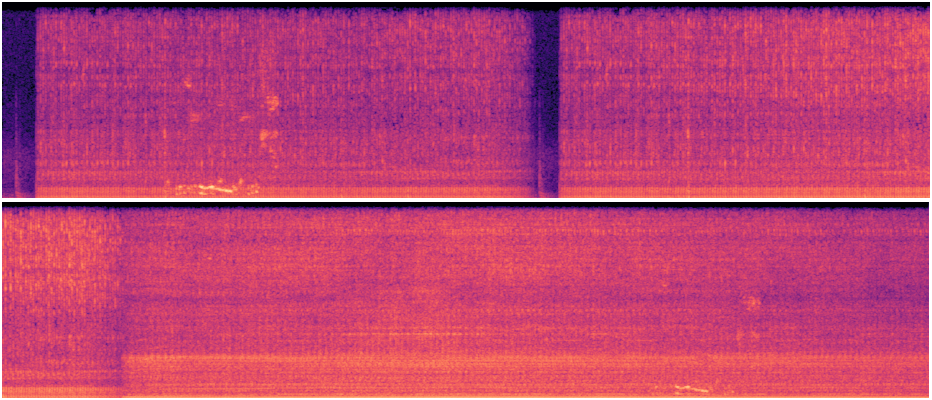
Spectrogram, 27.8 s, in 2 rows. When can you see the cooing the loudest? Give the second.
3 s.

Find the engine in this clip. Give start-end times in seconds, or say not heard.
0.0-27.7.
